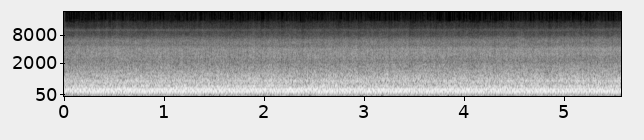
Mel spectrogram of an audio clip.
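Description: A single-engine propeller plane drones steadily, heard from inside the cabin.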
